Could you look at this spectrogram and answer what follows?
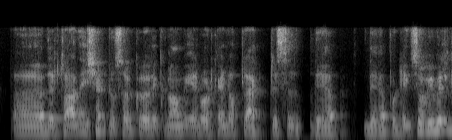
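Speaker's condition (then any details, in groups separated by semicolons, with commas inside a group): No condition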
